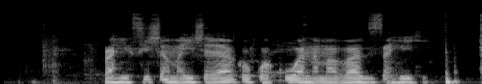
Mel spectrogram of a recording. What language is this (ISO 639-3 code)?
swa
